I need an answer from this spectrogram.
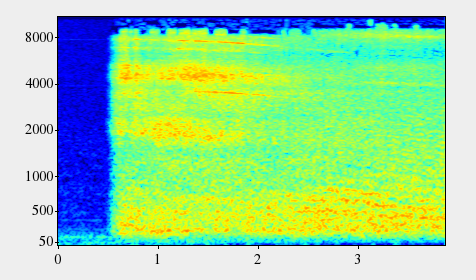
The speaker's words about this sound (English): The Air Force conducted landings and takeoffs right on the roadway, simulating a scenario in which Pingdong Air Base is destroyed by the PLA. This was Taiwan's first ever emergency landing drill conducted on a standard highway.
